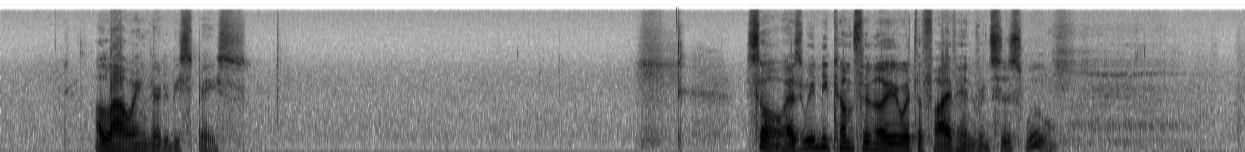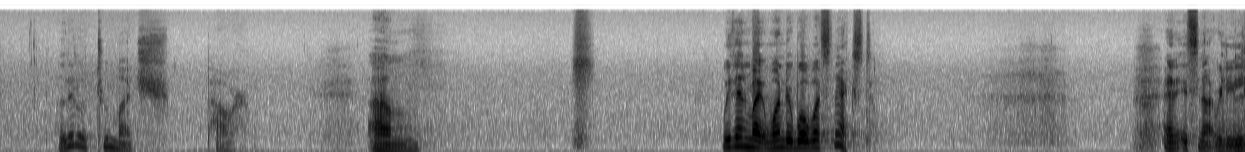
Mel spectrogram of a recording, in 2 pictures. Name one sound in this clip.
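An elderly man speaks calmly into a nearby microphone, pausing often.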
